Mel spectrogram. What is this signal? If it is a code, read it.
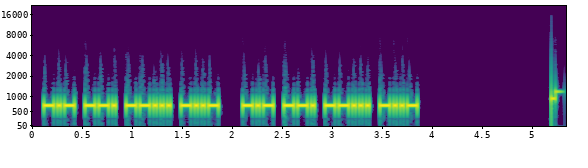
Morse code, heard as a keyed tone, about 36 wpm, 690 Hz. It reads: KG7X KG7X
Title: SOTA QSO Practice 35wpm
